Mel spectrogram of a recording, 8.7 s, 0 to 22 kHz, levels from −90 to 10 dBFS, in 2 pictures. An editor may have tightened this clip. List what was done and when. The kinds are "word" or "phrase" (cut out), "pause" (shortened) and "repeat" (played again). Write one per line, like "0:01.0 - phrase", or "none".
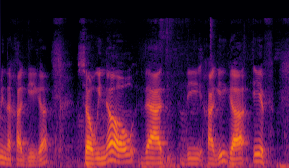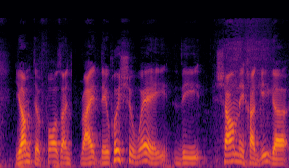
0:05.4 - word
0:06.0 - word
